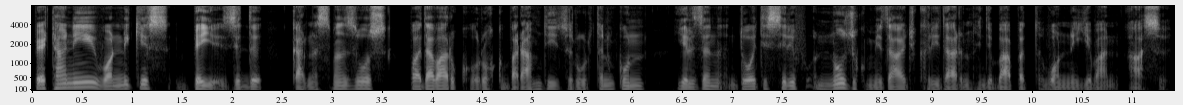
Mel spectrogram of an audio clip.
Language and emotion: Kashmiri, neutral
